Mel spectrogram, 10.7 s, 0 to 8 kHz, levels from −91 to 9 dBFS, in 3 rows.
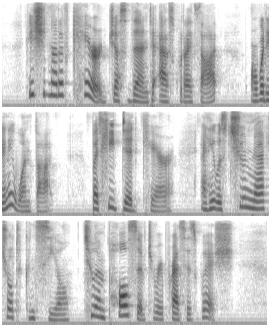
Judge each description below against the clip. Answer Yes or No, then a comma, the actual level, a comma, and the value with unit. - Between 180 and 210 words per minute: Yes, average, 185 wpm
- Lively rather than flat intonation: Yes, wide, 6.9 semitones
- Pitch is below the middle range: No, high, 190 Hz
